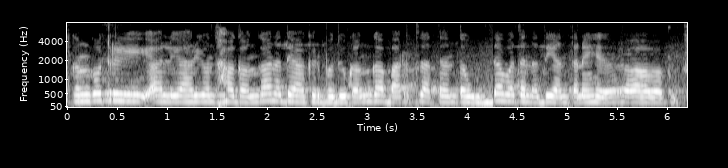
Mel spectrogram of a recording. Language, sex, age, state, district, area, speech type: Kannada, female, 18-30, Karnataka, Kolar, rural, spontaneous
